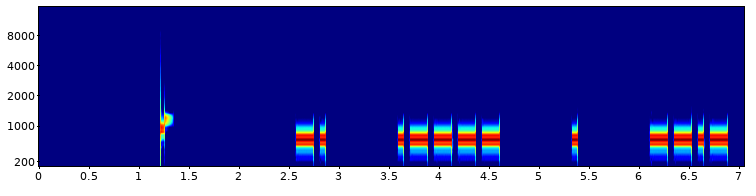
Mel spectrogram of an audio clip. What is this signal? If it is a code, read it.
Morse code, heard as a keyed tone, about 20 wpm, spaced as for 9 wpm, 700 Hz. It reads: N1EQ
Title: USA Call Signs - 4 Characters - 4x Character Spacing - 20wpm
